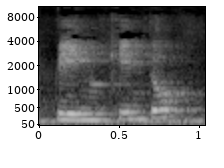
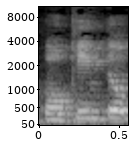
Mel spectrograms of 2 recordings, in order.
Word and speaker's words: Pinquito: Pinquito? Pinquito. Pinquito beans. Pinquito beans. Is that Pinquito? P-I-N? Is that Spanish sounding? P-I-N-Q-U-I-T-O? Pinquito. Pinquito. It will be like little pink. Little Pinquito beans.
